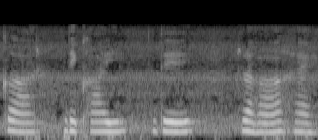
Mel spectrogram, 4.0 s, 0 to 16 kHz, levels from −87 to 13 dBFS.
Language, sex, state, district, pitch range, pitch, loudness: Hindi, female, Bihar, Kaimur, 240-255 Hz, 245 Hz, -15 LUFS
